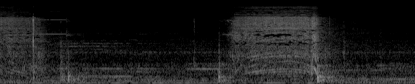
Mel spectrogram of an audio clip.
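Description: A screwdriver squeaks as it turns a small screw.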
